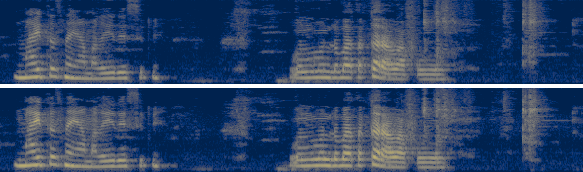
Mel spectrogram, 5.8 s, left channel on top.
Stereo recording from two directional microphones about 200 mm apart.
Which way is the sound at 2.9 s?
20° right (ahead or behind).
